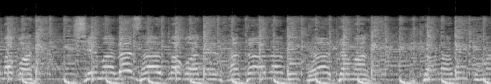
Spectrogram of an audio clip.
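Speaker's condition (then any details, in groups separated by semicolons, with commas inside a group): No condition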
